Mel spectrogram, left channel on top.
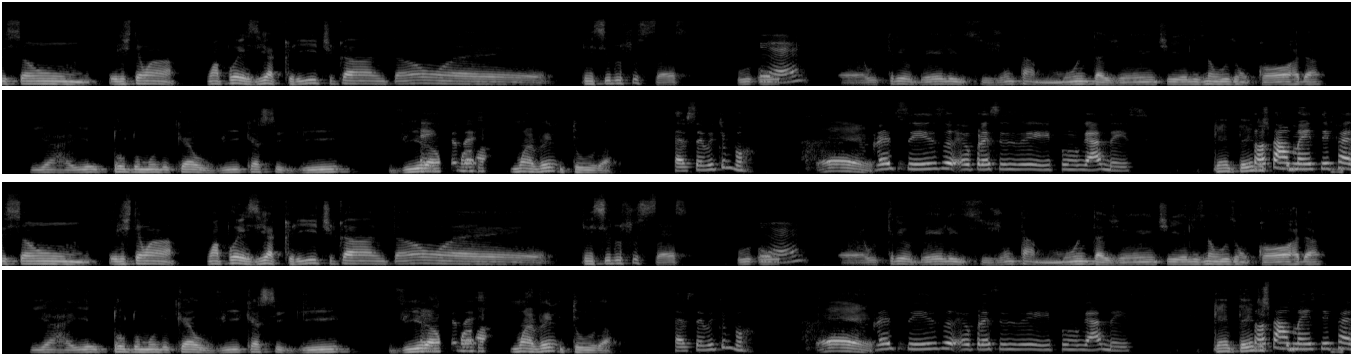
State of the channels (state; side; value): normal; both; correlation 0.53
